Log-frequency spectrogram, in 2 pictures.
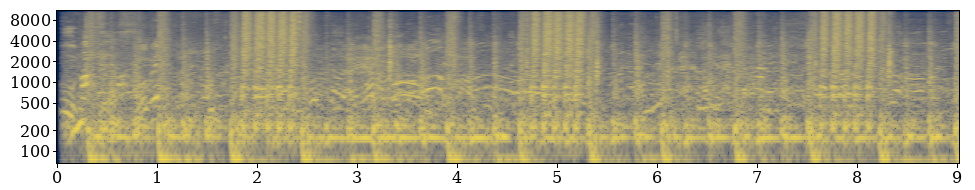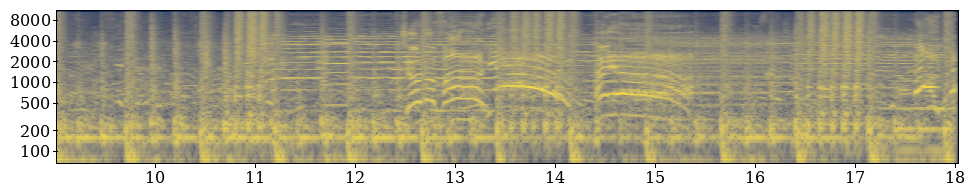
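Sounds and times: bass line: 0:00.1 - 0:18.0
drum kit: 0:00.1 - 0:18.0
guitar: 0:08.3 - 0:18.0.

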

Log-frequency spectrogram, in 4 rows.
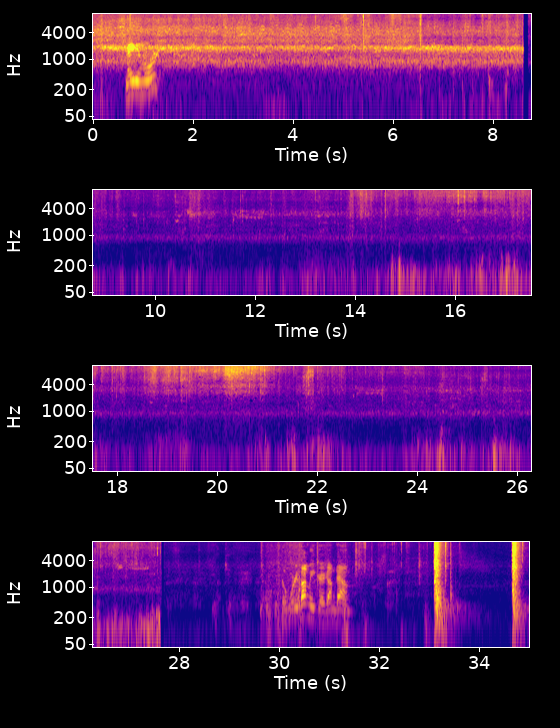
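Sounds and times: distant geese calling: 0:00.0 - 0:08.6
wind buffeting microphone: 0:06.7 - 0:27.7.

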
